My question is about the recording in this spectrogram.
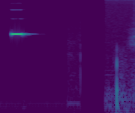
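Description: A ceiling-mounted smoke alarm gives one short, high-pitched beep as its button is pressed to test it.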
